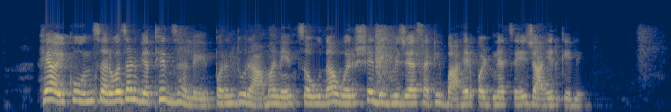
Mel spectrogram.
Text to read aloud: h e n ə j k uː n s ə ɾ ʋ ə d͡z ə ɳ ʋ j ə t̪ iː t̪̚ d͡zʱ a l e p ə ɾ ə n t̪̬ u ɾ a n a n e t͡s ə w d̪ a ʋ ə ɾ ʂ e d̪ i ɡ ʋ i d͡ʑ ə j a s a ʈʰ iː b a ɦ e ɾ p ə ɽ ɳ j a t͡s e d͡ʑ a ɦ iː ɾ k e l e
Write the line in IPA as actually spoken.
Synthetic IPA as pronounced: h e ə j k uː n s ə ɾ ʋ ə d͡z ə ɳ ʋ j ə t̪ʰ iː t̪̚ d͡zʱ a l e p ə ɾ ə n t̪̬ u ɾ a m a n e t͡s ə w d̪ a ʋ ə ɾ ʂ e d̪ i ɡ ʋ i d͡ʑ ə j a s a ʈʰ iː b a ɦ e ɾ p ə ɽ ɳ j a t͡s e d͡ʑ a ɦ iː ɾ k e l e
